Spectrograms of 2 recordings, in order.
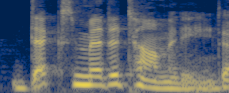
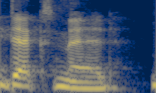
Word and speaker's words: Dexmedetomidine: Dexmedetomidine. – Dexmedetomidine. I didn't say it right still. – We say Dexmed.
